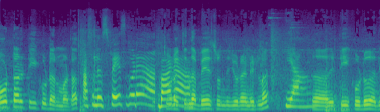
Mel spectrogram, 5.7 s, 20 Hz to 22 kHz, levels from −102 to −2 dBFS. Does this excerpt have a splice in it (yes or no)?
yes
